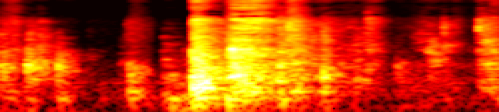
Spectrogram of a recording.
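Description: Granulated sugar being poured from a paper sugar bag, with light clicks of a metal measuring cup, then a loud rustle of the paper bag about a second in that lasts about half a second.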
